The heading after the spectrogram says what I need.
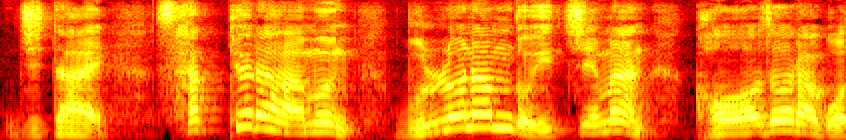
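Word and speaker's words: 辞退: 발음은 지타이, 지타이.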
